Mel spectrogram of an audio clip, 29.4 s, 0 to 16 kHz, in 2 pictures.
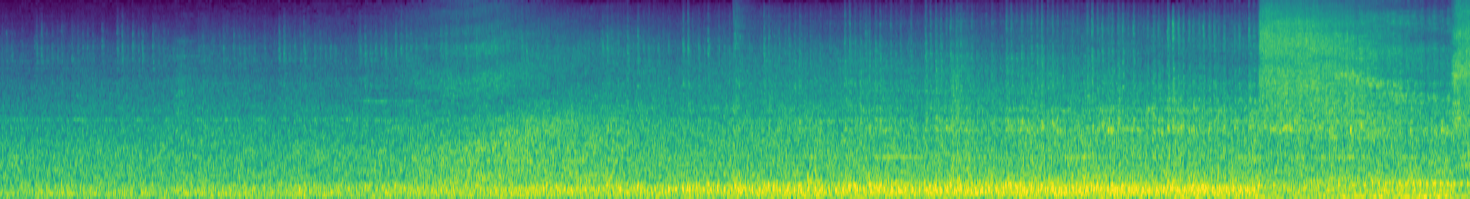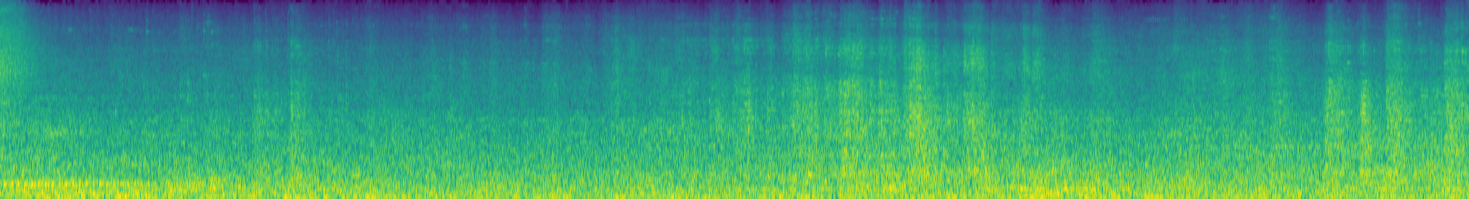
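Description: Norfolk Southern GE C44-9W freight locomotive rumbling past, then a long string of new GE export locomotives for India being hauled in its train, wheels clicking over the rail joints. A loud hiss lasts about two seconds midway, with a shorter one right after it.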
